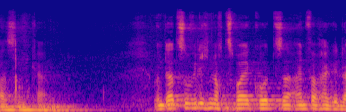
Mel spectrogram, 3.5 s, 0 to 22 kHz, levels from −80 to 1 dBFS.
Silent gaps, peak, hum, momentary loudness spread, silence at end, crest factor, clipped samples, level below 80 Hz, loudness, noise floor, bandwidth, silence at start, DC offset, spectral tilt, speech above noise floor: none; -6 dBFS; none; 11 LU; 0 s; 16 dB; under 0.1%; -42 dBFS; -22 LUFS; -48 dBFS; 15 kHz; 0 s; under 0.1%; -6.5 dB/octave; 27 dB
